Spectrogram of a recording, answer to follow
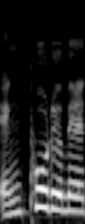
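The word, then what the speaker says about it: informel: 네, 박서보 화백이 앵포르멜 작가, 국내 최초의 앵포르멜 작가라고 말씀해 주셨는데요. 앵포르멜에 대해 자세히 알려주시죠. 네, 이 앵포르멜이란 영어 인포멀의 프랑스식 발음으로 추상 미술의 일종인데요.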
